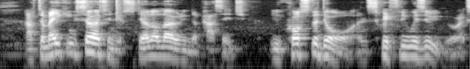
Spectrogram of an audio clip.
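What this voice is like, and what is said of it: Usual voice. Nothing is said of it.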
